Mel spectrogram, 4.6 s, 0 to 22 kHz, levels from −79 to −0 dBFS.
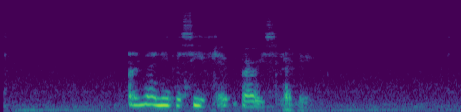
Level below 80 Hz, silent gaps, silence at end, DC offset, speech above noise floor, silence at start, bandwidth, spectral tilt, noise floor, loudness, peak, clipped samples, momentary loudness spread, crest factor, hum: -58 dBFS; none; 1.55 s; under 0.1%; 30 dB; 0.3 s; 9 kHz; -7 dB/octave; -55 dBFS; -25 LUFS; -10 dBFS; under 0.1%; 15 LU; 18 dB; none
